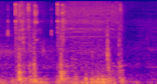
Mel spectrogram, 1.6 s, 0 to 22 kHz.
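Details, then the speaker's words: 2016 Ford F-150 3.5 driver's door window that goes only halfway up: short strained motor bursts with rubbing clunks as the glass binds on a wiring connector inside the door, stalling the window motor. "But I can hear that there is something either was broken or rubbing against something. So I saw that this window is rubbing against the connector here. So it was getting stuck."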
